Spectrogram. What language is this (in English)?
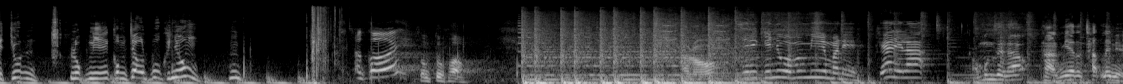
Thai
